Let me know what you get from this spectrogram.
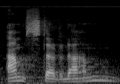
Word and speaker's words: Amsterdam: I remember when I was in Amsterdam.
